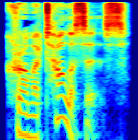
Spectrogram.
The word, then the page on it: chromatolysis: British English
